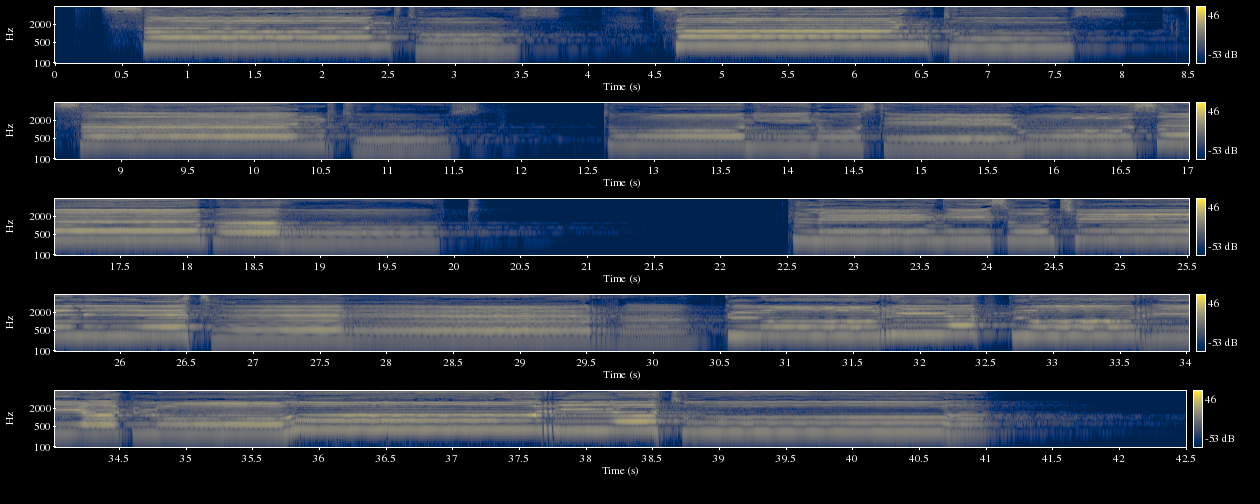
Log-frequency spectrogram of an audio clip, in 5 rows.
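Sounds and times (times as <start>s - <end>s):
tenor singing: 0.4s - 11.9s, 12.6s - 20.2s, 22.5s - 41.8s.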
